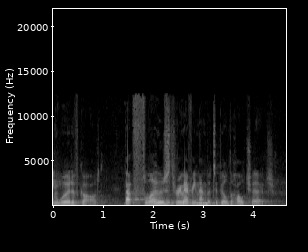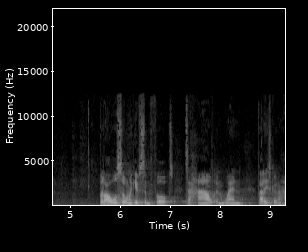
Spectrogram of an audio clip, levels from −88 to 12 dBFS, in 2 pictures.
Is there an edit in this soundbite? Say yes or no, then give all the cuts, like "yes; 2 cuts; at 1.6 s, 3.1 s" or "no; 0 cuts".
no; 0 cuts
